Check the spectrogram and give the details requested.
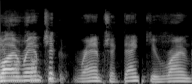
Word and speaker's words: Ramczyk: Ramczyk, thank you. Ryan Ramczyk from Wisconsin.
